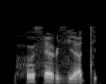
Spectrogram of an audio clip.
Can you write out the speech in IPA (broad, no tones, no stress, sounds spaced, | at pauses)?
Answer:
h ʊ s ɛ ɽ ʏ zʲ a tʲ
